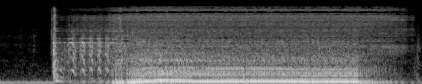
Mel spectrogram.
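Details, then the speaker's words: Mercury 40 four-stroke outboard: cranks, catches and settles into a fast steady high idle that made shifting into gear hard; faulty idle air control valve (part 877805T) to be replaced. "it's got a real hot idle and uh this is supposed to be the fix"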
